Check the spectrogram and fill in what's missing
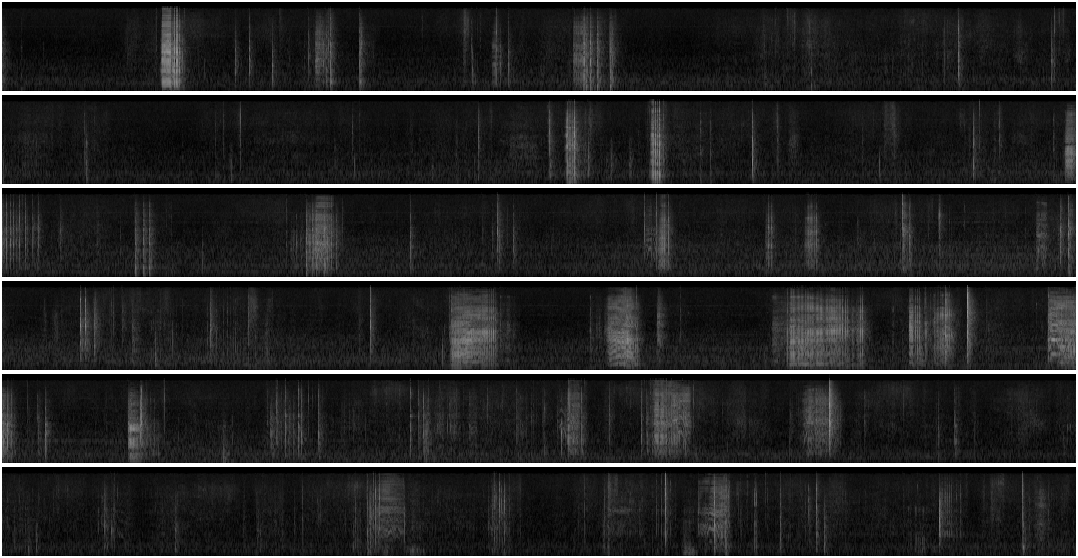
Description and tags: wood floor creaks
